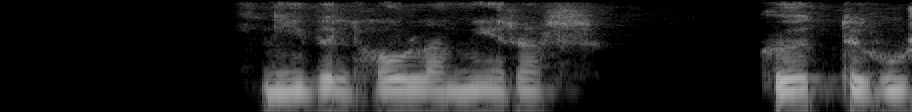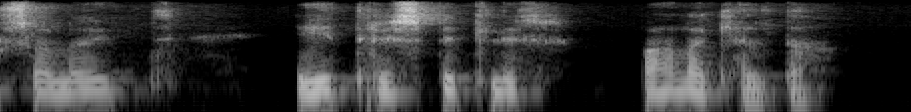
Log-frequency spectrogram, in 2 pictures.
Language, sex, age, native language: Icelandic, male, 20-29, Icelandic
